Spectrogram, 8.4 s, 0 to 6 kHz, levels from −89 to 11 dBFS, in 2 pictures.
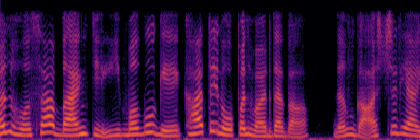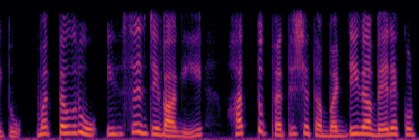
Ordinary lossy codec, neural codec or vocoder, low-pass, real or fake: none; autoencoder, 22.05 kHz, a latent of 192 numbers a frame, VITS, trained on many speakers; 5.4 kHz; fake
